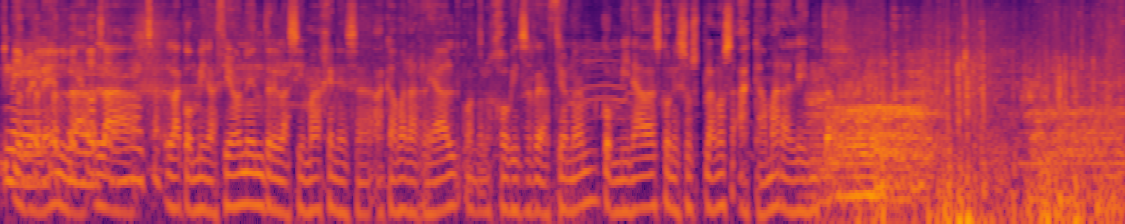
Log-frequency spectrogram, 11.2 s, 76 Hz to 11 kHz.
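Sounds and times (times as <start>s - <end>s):
laughter: 0.0s - 2.1s
speech: 0.0s - 9.5s
horses galloping in a film scene: 8.6s - 11.2s.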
